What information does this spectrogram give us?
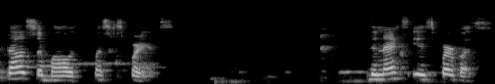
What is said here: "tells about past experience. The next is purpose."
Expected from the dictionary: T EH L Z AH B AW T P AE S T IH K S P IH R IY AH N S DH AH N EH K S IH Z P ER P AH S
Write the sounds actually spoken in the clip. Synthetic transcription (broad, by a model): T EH L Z AH B AW T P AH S IH K S P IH R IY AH N S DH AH N EH K S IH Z P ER P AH S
